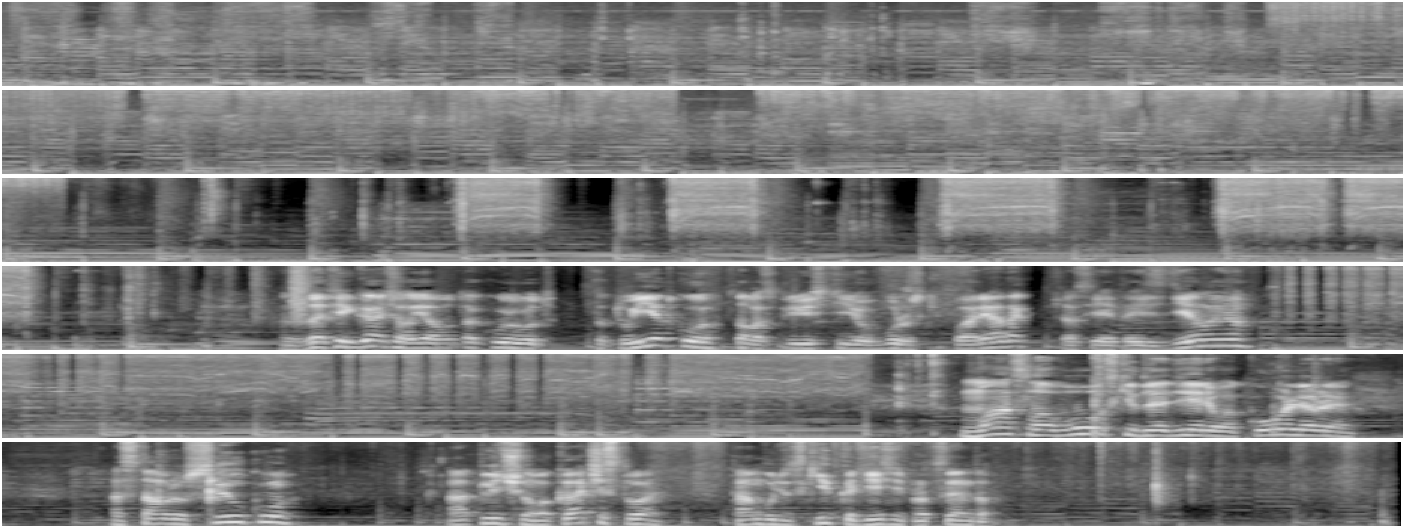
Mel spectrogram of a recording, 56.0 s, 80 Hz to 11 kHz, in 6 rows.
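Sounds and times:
sandpaper on spinning wood: 0:00.0 - 0:03.7, 0:07.6 - 0:19.2, 0:36.5 - 0:43.2
rock music: 0:00.0 - 0:56.0.

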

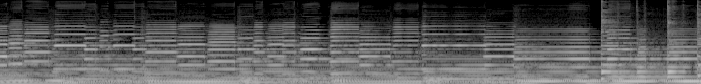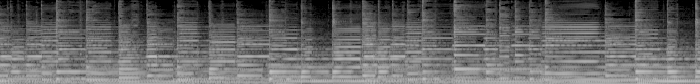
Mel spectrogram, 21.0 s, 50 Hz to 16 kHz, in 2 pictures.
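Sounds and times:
held organ bass notes: 0:00.0 - 0:21.0
plucked octave mandolin: 0:00.0 - 0:21.0
reedy concertina melody: 0:00.0 - 0:21.0.

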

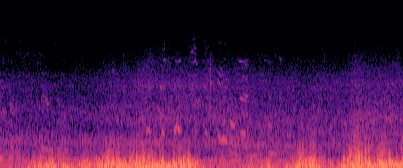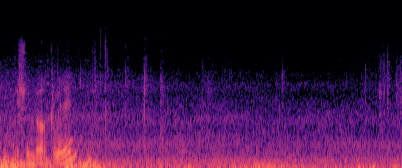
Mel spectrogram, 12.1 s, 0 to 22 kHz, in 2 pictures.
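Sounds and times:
wind buffeting microphone: 0:00.0 - 0:10.7.

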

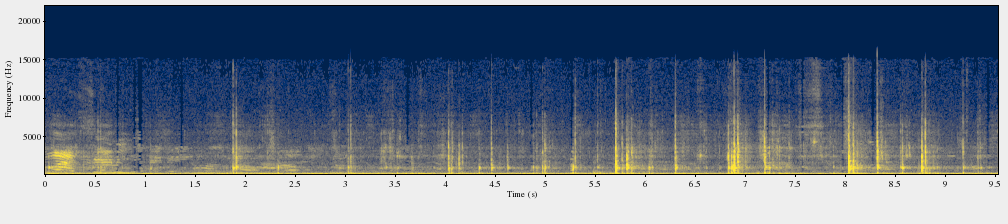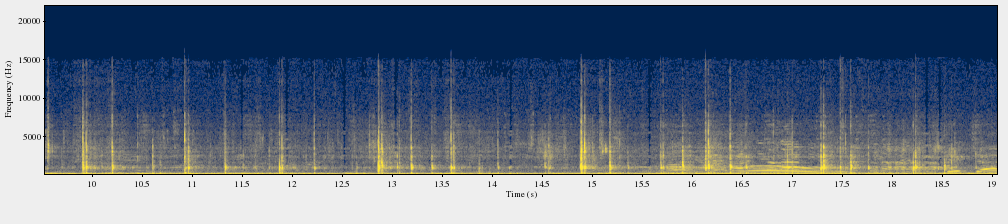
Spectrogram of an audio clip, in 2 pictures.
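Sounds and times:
paddles striking rubber ball: 0:04.0 - 0:19.0
ball hitting concrete wall: 0:14.5 - 0:18.6.

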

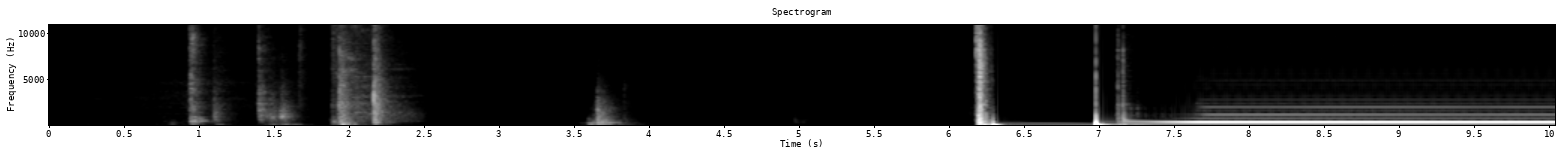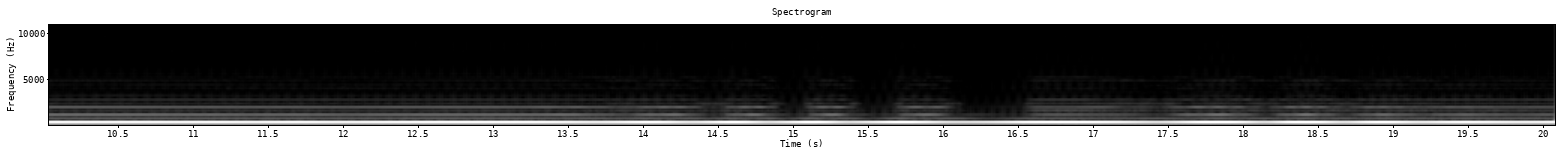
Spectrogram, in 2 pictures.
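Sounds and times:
feedback tone: 0:06.2 - 0:20.0.

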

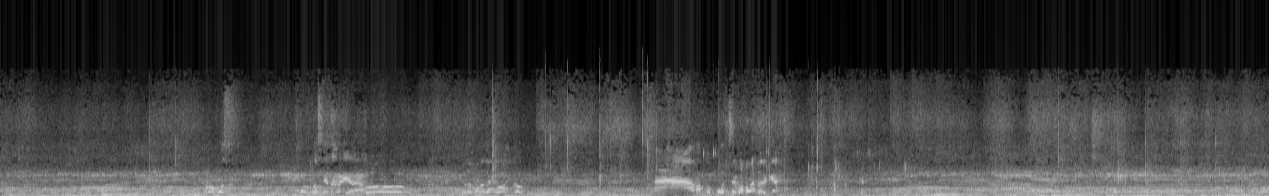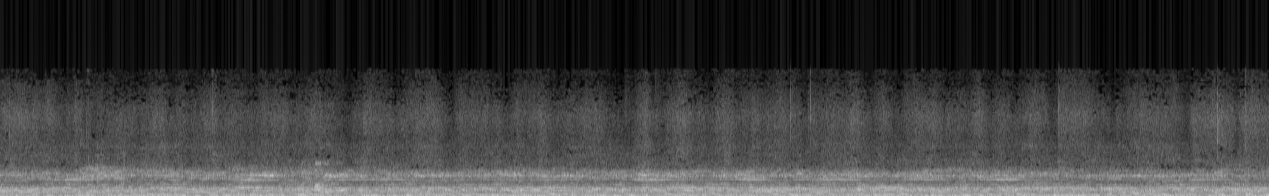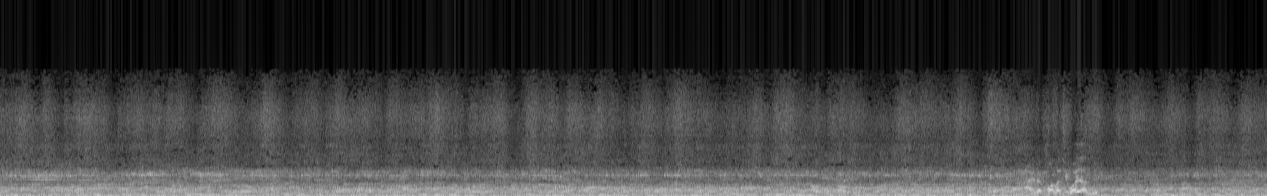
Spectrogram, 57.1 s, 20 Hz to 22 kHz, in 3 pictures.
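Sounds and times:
rushing water and spray: 0:00.0 - 0:57.0
watercraft engine running: 0:00.0 - 0:57.0.

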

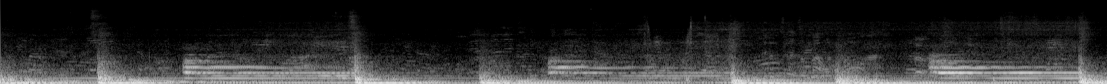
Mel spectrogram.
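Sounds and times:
large drum struck: 0:00.0 - 0:11.0.

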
